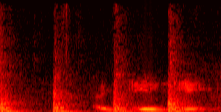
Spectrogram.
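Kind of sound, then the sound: household object, knocking on a door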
